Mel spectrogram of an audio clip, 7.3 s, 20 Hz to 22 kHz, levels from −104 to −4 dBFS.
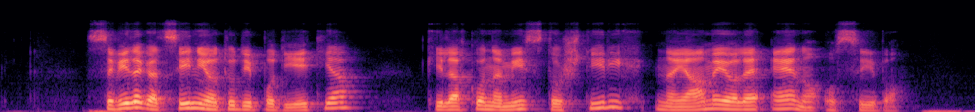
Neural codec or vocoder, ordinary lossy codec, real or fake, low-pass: none; Opus, 32 kbps; real; 7.2 kHz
